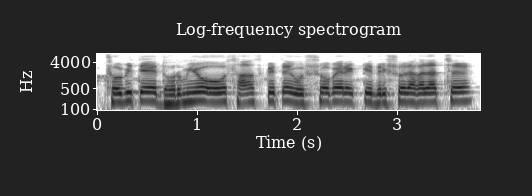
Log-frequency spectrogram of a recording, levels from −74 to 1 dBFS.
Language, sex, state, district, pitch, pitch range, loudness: Bengali, male, West Bengal, Cooch Behar, 180 Hz, 170-185 Hz, -13 LUFS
